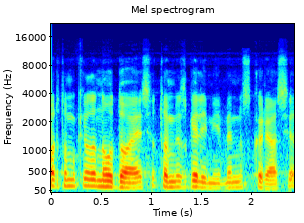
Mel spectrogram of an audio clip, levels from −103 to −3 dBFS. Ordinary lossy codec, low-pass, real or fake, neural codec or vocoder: Opus, 32 kbps; 14.4 kHz; real; none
